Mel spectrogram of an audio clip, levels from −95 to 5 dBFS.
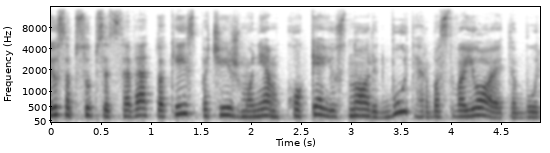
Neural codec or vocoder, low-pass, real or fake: none; 14.4 kHz; real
